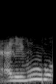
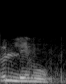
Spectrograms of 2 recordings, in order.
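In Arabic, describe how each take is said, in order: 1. يبدأ بالفتحة a ثم لام مفردة. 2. يبدأ بالضمة u ثم لام مشددة. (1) "بفتح العين وكسر اللام المخففة" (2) "بضم العين وتشديد اللام"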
